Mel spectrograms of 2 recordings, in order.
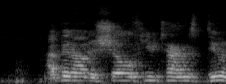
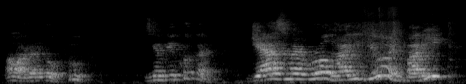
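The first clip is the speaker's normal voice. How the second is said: ordinary talk, nothing marked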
